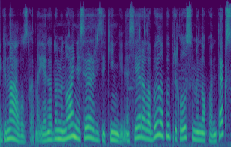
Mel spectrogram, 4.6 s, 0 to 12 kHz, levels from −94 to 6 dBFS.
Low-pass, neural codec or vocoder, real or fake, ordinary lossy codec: 9.9 kHz; none; real; Opus, 24 kbps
